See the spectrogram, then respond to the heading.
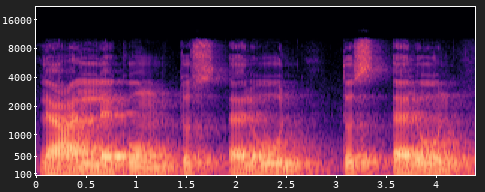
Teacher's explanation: തുസ്അലൂൻ, ഹംസ ശിദ്ദത്തോടു കൂടി ഉച്ചരിക്കുക. തുസ്അലൂൻ എന്ന് പറയരുത്, തുസ്അലൂൻ എന്ന് വ്യക്തമാക്കണം.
